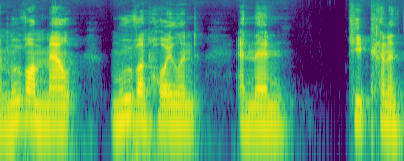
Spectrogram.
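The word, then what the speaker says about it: Højlund: I've actually rarely ever heard the name Rasmus hoyland hoyland right that's how you pronounce Erasmus hoyland so they're starting talks on him in more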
